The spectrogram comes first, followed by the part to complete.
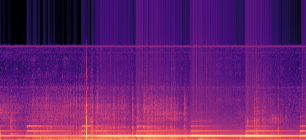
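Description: An electronic warning chime repeats a single ringing tone about once a second, each ring fading before the next, over a low steady hum while the motorhome's hydraulic leveling jacks retract.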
